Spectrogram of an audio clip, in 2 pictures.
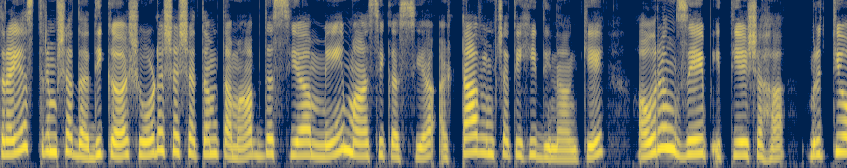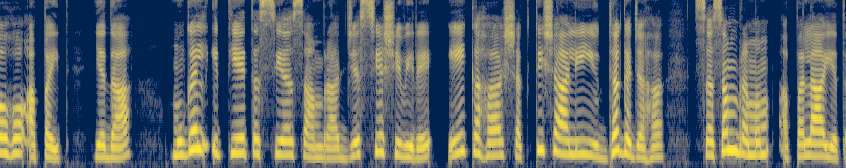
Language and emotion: Sanskrit, neutral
